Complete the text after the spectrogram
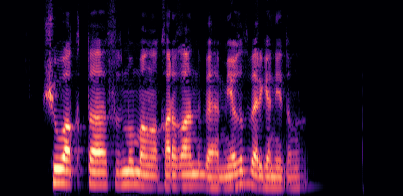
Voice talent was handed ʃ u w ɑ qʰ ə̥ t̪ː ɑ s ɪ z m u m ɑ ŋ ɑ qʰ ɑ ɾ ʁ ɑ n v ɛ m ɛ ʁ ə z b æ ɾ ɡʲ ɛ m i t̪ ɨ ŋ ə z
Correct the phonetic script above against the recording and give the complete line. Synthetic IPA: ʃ u w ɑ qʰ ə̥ t̪ː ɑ s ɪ z m u m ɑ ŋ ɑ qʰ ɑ ɾ ʁ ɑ n v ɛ m e ʁ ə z b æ ɾ ɡʲ ɛ n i d̪ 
